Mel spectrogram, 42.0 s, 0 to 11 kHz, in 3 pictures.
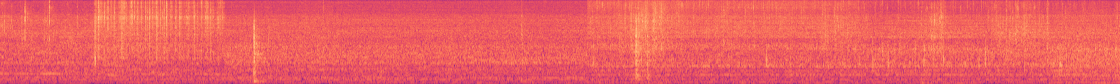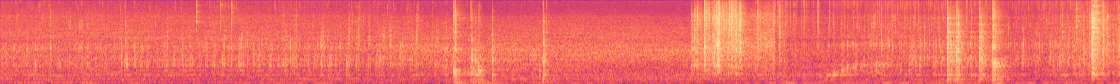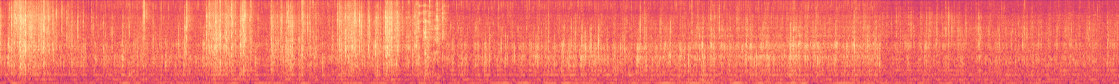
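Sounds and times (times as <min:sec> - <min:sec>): cooking hiss: 0:00.0 - 0:02.9, 0:07.4 - 0:20.2, 0:22.6 - 0:41.9
kitchen clatter: 0:07.8 - 0:08.6, 0:25.7 - 0:34.0.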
